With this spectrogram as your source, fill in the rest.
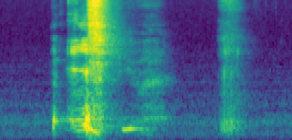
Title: Powerful sneezing (F)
